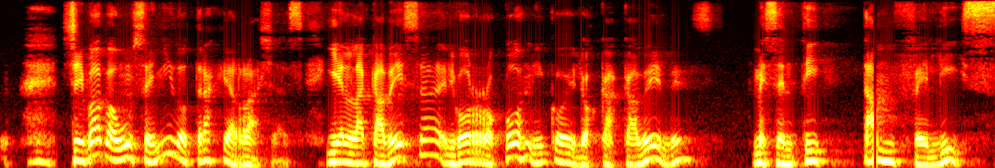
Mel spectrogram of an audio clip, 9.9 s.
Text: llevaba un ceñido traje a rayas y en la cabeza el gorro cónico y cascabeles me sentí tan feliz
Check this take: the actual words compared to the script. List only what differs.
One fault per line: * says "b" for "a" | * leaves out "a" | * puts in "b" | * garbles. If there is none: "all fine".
* puts in "los"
